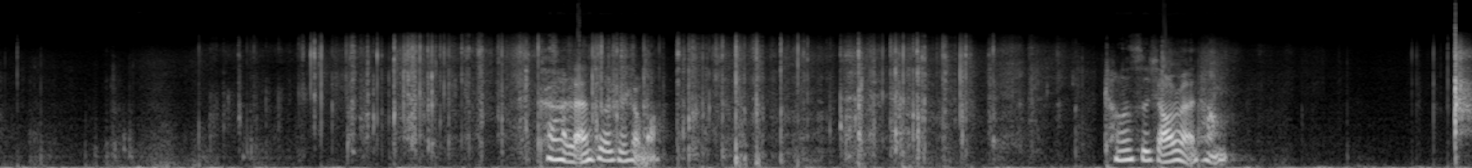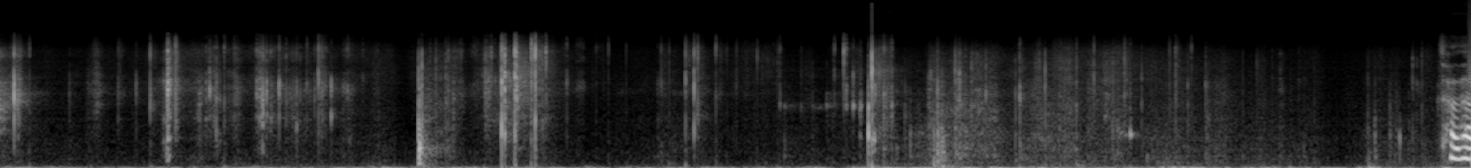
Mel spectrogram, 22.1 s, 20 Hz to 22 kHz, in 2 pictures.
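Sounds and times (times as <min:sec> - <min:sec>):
candy wrapper crinkling: 0:01.6 - 0:08.1, 0:10.6 - 0:17.9.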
